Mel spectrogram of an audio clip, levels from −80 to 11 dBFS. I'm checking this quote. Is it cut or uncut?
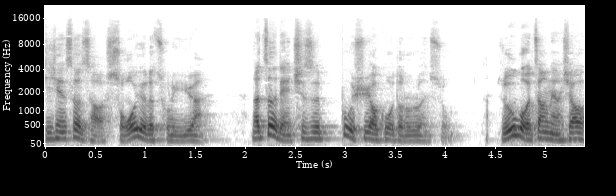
cut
